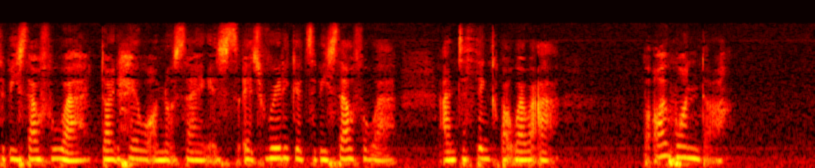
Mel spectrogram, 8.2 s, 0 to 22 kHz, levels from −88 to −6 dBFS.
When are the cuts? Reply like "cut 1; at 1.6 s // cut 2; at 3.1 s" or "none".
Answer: none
